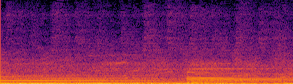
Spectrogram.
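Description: Live electronic keyboard music: held chords, with a change of chord about one and a half seconds in, over a deep low rumble.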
